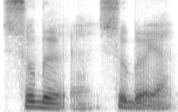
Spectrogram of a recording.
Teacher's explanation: huruf ba ini ada qalqalahnya. Maka ya sudah tinggal tunaikan saja qalqalahnya kemudian disambung ke huruf ha kan.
